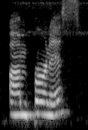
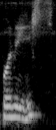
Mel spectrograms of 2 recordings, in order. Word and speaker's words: Burness: up it says miss burness i know most people pronounce it bernice but in my family it's furnace this is bernice ashton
